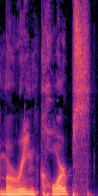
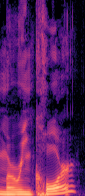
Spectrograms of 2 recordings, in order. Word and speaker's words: Marine Corps: So I know I said Marine Corps. It's actually Marine Corps.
